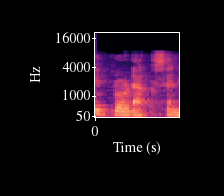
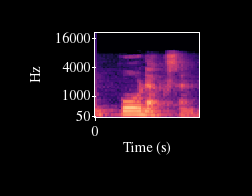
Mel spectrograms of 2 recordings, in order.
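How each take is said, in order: First: "प्रोडक्शन" with a clear R after P; full PRO at the start of "प्रोडक्शन"; common pronunciation. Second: "प्रोडक्शन" with the R glided over; first syllable of "प्रोडक्शन" nearly without R; slurred R. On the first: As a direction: say "प्रोडक्शन" as pro-duk-san, R sounded. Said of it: "लोग इसे प्रोडक्शन ही बोलते हैं". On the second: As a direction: slur the R in "प्रोडक्शन", almost po-duk-san. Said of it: "आर को उच्चारण घसीट करना". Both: Shown as a demonstration.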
